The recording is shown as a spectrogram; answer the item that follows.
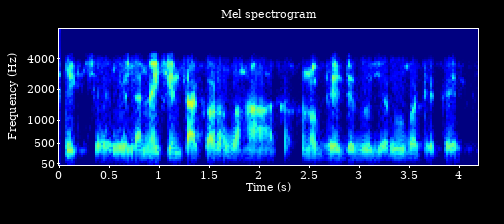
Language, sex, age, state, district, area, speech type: Maithili, male, 30-45, Bihar, Muzaffarpur, urban, conversation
